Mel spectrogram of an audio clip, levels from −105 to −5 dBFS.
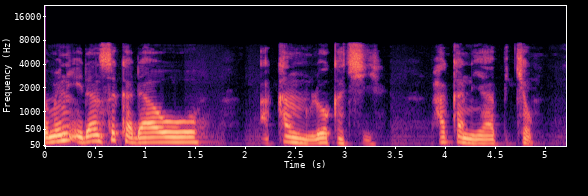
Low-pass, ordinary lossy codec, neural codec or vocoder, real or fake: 7.2 kHz; none; none; real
